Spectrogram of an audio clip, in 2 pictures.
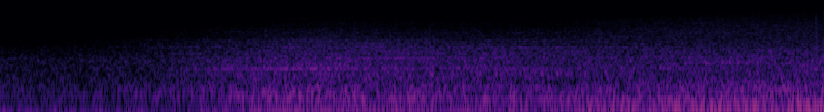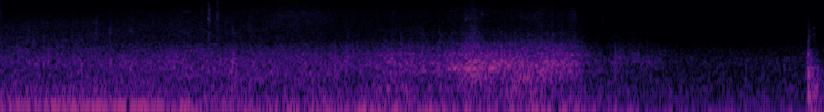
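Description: A car drives up and its engine hums as it passes.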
